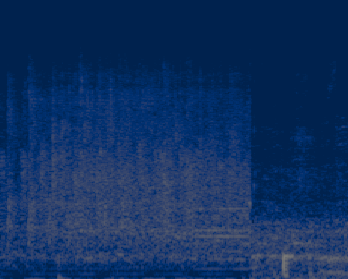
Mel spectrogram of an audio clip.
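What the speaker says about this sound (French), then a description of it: "Sous vos acclamations, s'il vous plaît" An audience at a corporate ceremony applauds as a Deloitte executive is welcomed; the steady clapping runs for about three seconds, then cuts off abruptly, leaving a quieter room with a brief thump.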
